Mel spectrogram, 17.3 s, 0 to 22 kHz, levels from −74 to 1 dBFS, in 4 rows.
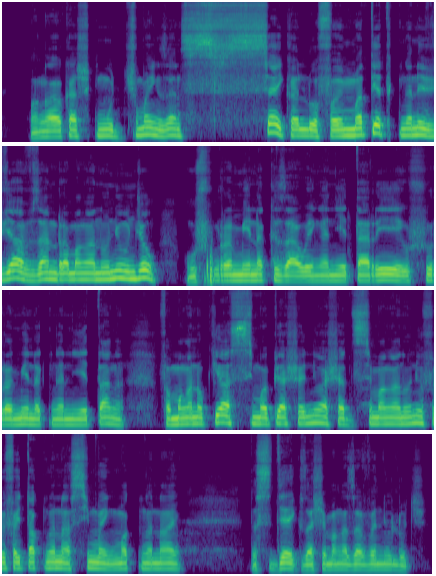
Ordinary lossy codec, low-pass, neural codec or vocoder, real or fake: none; none; none; real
